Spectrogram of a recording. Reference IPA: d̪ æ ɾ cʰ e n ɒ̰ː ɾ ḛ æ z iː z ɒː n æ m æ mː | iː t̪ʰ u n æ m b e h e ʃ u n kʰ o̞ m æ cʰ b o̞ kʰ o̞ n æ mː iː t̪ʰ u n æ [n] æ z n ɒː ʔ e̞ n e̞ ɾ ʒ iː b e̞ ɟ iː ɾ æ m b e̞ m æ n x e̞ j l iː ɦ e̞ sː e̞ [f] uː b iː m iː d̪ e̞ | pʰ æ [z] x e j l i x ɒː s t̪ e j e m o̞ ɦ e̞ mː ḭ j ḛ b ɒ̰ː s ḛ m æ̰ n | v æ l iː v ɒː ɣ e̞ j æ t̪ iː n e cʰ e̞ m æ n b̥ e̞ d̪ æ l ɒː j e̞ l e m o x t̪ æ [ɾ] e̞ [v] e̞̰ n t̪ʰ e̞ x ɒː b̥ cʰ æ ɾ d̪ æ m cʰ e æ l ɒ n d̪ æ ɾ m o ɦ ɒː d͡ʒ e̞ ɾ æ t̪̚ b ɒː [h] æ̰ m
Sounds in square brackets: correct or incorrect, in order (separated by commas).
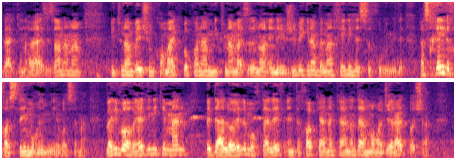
incorrect, incorrect, incorrect, incorrect, incorrect, incorrect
